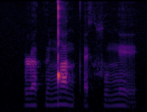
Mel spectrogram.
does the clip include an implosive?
no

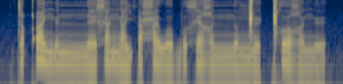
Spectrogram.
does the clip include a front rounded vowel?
yes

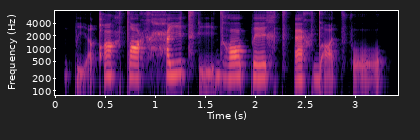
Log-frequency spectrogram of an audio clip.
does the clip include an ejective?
yes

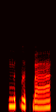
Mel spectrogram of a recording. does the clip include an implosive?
yes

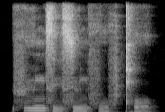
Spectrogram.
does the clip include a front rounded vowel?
yes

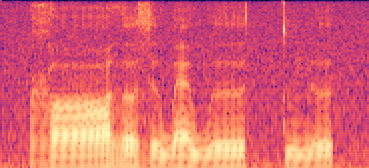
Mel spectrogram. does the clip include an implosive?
no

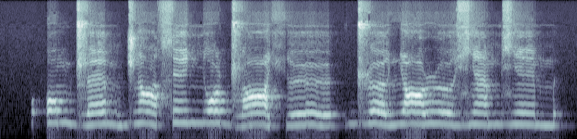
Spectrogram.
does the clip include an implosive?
no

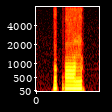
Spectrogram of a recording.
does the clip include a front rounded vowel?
no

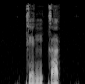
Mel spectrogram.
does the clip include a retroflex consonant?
no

